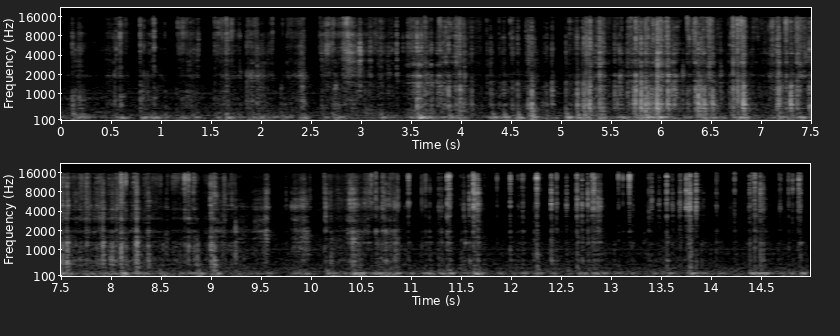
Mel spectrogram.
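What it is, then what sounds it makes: Plastic skull lamp tapped with nails. Long nails tap on the teeth and jaw of a hollow plastic skull candelabra lamp, making quick, irregular clicky taps. A steady low hum sits underneath throughout.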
